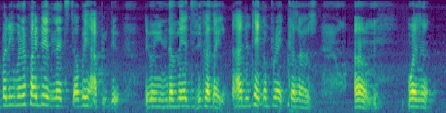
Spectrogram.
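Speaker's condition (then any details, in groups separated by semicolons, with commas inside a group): Brain injury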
